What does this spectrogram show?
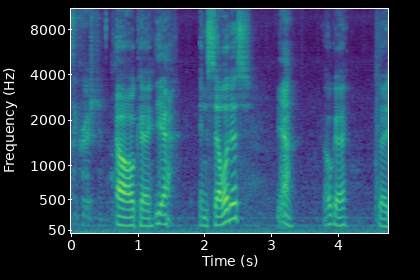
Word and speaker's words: Enceladus: Enceladus.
